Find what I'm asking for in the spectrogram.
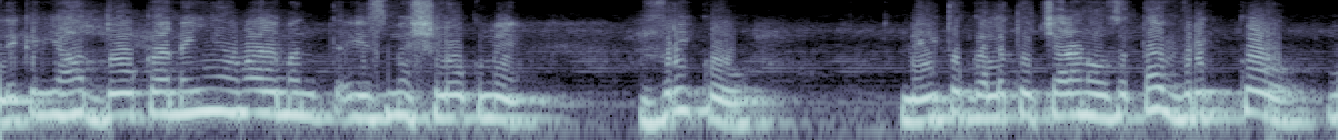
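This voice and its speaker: Over a video call with dull audio, a man teaches Sanskrit verse pronunciation to an online class. His voice sits high and sounds mellow, and he slowly drills each syllable, having students repeat after him.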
